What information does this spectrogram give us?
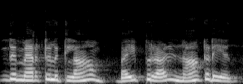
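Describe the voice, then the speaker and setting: A man's voice: high voice, brisk, slightly rough. A man voicing a proud, stubborn, wealthy middle-aged father who talks in a scornful, dismissive way. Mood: defiant. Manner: scornful, dismissive, turning to sharp alarm. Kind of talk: Tamil cartoon voice acting. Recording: tinny phone-like lo-fi audio.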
